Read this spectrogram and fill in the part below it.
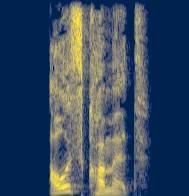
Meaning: second-person plural dependent subjunctive I of auskommen
- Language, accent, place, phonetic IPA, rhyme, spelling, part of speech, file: German, Germany, Berlin, [ˈaʊ̯sˌkɔmət], -aʊ̯skɔmət, auskommet, verb, De-auskommet.ogg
